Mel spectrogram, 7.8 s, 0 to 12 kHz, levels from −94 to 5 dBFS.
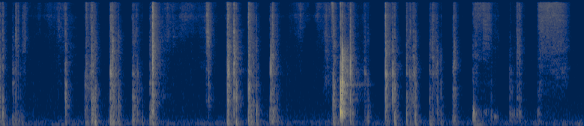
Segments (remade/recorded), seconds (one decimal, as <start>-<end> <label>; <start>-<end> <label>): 0.0-7.8 recorded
